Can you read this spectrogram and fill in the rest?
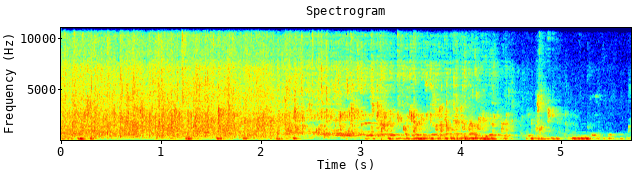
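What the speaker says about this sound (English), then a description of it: "Oh, clap for me." Audience applause at a school graduation ceremony, dense clapping from a crowd that holds steady and then thins out into scattered claps near the end.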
